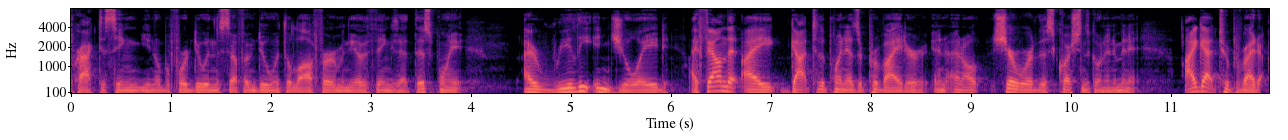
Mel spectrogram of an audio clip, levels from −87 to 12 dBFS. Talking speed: 250 wpm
